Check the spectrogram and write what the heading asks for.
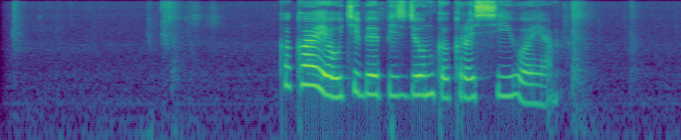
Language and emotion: Russian, sad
